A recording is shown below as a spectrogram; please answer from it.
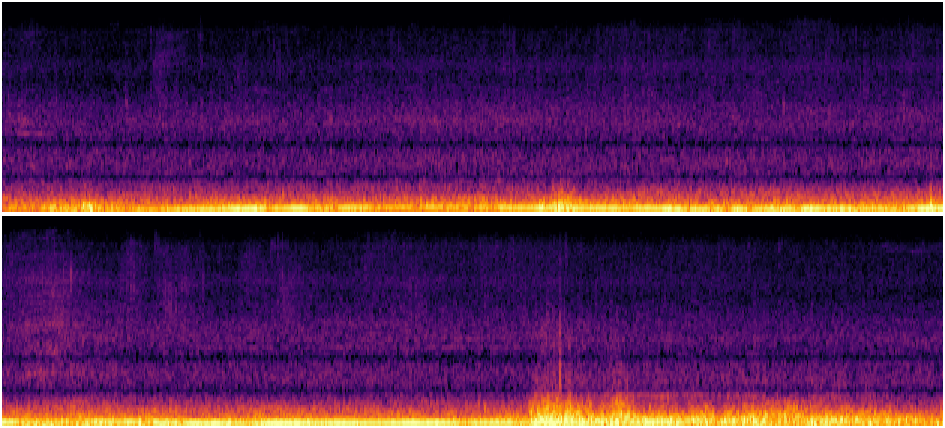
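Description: Low rumble of wind buffeting the camera microphone, turning gustier and louder about three-quarters of the way through.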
